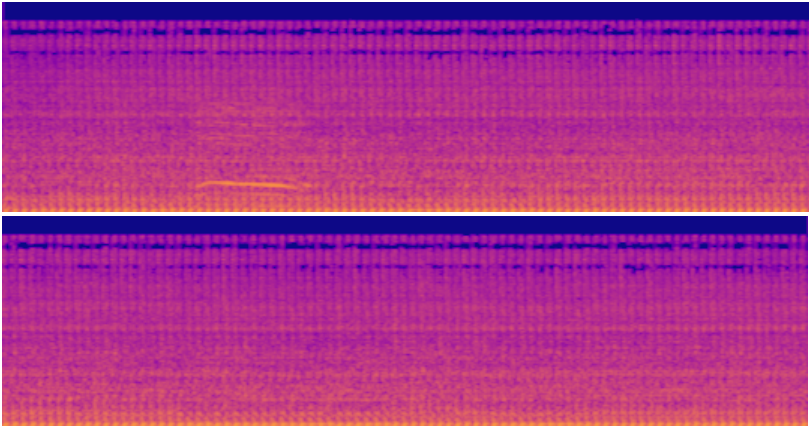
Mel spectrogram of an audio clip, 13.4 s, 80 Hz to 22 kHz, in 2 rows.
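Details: Honda Foreman 520 ATV after a fuel pump install, just started: steady, even single-cylinder putter holding a constant speed with no hunting or stalling; idles cleanly.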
